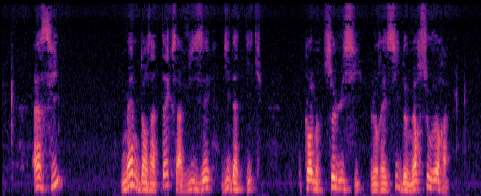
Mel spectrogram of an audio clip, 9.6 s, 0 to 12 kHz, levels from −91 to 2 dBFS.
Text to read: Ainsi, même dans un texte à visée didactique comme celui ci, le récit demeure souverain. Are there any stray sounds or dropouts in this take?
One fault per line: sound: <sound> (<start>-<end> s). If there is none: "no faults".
no faults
